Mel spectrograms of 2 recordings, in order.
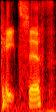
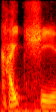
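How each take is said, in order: First: The name sounds like 'Kate Sith', ending in 'sith'. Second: The name sounds like 'Kite Shee', ending in 'shee'. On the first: It is read letter by letter. The speaker calls it wrong. "you pronounced it basically phonetically" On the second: It is said the way the original language says it. The speaker calls it right. "I think it's like Kite She or something like that"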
